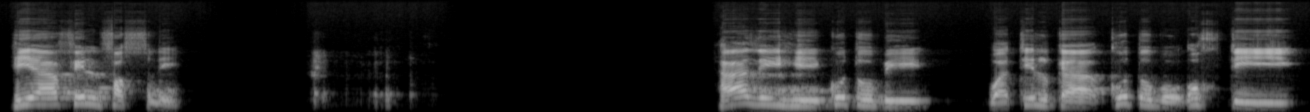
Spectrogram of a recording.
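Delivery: slow, careful Arabic reading for students; slow drill reading. Shown as a demonstration. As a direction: read each sentence slowly and clearly for the class. Reads drill sentences. (membaca kalimat latihan pelan-pelan)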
